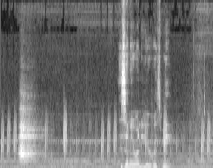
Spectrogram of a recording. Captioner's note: sighs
